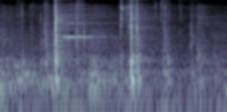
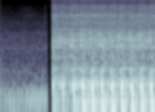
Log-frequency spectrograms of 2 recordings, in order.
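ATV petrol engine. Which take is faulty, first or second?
first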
